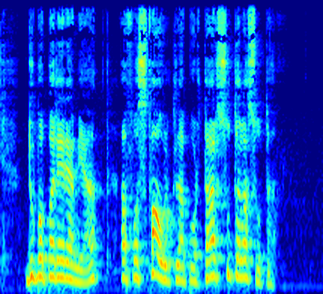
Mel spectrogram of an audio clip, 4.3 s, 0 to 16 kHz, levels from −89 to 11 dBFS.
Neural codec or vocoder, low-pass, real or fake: none; 14.4 kHz; real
